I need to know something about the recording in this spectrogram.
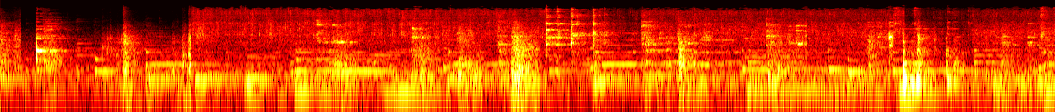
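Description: Food sizzling in a frying pan, a steady hiss that starts about two seconds in, with metal utensils and cookware clinking now and then.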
